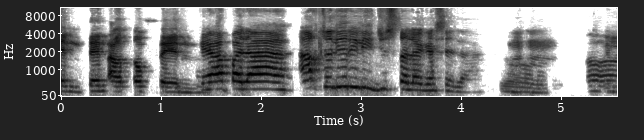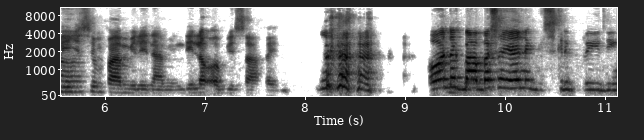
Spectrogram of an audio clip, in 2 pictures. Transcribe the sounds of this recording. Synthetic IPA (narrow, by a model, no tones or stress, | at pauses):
ɛnt̪ɛnʔawt̪̚ɔft̪ɛnkɐjapɐlaʔak̚t͡ʃʊɐliɾɪlid͡ʒʊst̪ɐlɐɡasɪla | om̩ː | ʔoːʔɾɪliːd͡ʒʊsjʊŋfamɪlina̰ːmɪnhɪnd̪iːlɐŋʔoːbjʊsa̰ːkɛn | ʔonɐɡ̚baːbɐsɐjanɐɡ̚skɾip̚ɾid̪ɪŋ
